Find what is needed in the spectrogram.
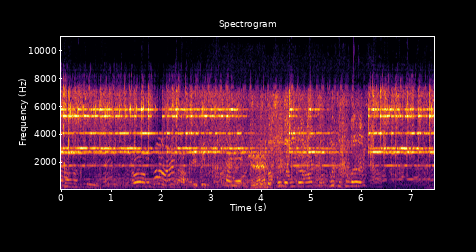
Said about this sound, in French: Oui, alors une fois que le contrôle très strict est fait, les apporteurs étalent les truffes sur des tables. Et puis à 9h précise, la cloche retentit.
